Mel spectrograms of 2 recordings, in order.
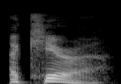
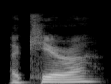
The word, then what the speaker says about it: Akira: in Japan and popular in English-speaking countries it's pronounced as Akira Akira Akira to pronounce it correctly emphasize the first syllable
